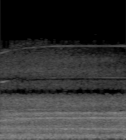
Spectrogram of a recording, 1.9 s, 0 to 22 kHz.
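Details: Dyson DC25 vacuum switched on at the power switch to show which switch does what. Steady, even, high-pitched whir with no surging, grinding or rattle; the motor spins up and runs normally.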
